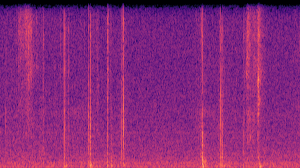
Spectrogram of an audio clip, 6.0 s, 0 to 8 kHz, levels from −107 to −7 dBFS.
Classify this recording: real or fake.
real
